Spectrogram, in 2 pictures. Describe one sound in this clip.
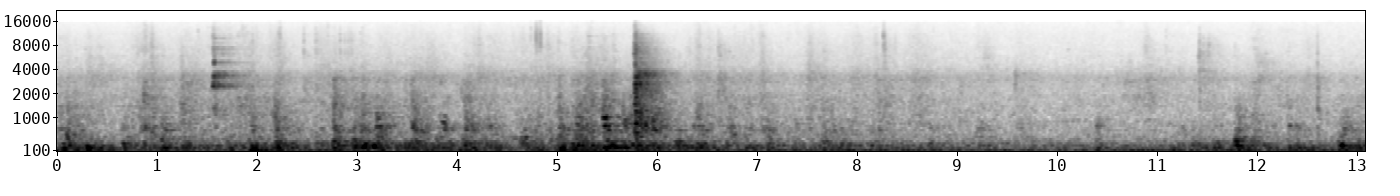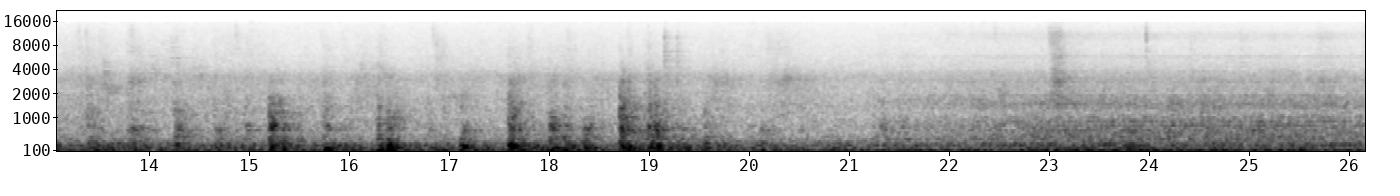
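A group of children speak together in a large echoing hall.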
